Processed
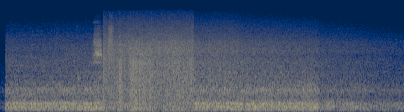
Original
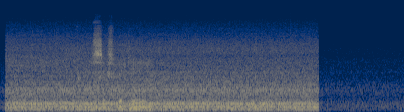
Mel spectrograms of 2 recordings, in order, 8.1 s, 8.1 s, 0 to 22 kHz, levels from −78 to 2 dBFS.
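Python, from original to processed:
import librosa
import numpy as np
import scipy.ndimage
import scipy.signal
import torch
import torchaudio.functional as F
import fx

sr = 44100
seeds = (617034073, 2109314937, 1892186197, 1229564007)

y = fx.spec_clip(x, sr, under_db=28, at=(2.05, 3.87), fade=0.02)
y = fx.echo_diffused(y, sr, ms=930, feedback_pct=61, wet_db=-7)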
